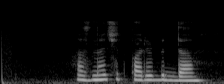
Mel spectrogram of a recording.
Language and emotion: Russian, neutral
